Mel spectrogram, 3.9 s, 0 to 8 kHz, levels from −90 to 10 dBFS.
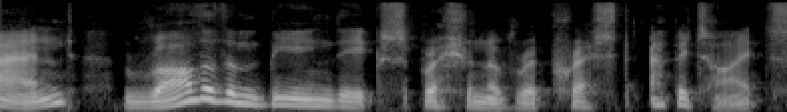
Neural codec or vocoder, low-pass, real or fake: codec, 16 kHz, 4 kbps, FunCodec, trained on LibriTTS, 50 frames a second; 7.2 kHz; fake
